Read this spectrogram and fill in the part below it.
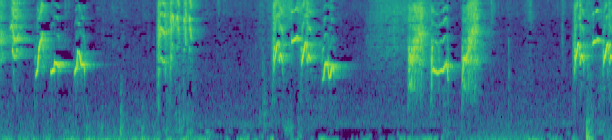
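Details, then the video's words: Greater green leafbird night song for training other birds: scattered bursts of harsh chatter each ending in a short whistled note, separated by pauses, over a low hum. "masteran cucak hijau di malam hari"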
